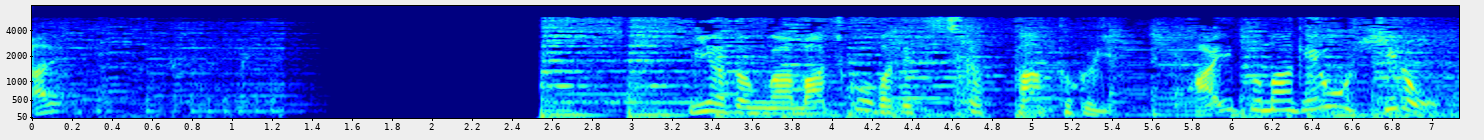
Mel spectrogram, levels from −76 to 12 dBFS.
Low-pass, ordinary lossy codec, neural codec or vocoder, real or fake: 7.2 kHz; MP3, 24 kbps; none; real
